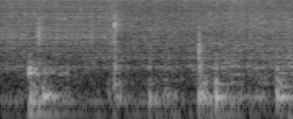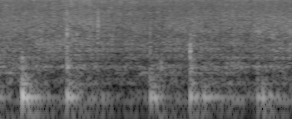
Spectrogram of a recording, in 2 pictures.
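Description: Fried rice is stir-fried in a wok with little oil: a steady close sizzle with rhythmic scraping strokes of the spatula roughly every half second, no talk.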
